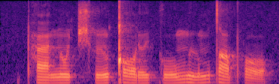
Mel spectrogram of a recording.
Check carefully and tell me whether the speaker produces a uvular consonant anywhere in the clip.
no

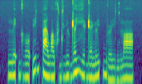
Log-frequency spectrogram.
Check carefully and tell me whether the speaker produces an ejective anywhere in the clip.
no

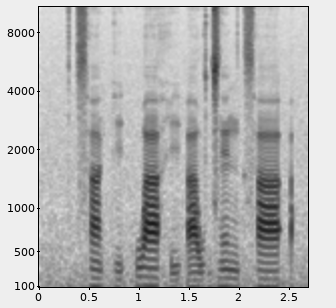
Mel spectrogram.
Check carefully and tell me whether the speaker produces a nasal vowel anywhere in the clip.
yes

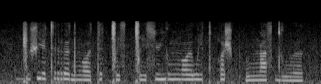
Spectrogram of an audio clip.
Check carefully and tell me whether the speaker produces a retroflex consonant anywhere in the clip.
no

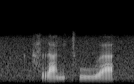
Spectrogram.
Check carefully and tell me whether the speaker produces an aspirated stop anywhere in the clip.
yes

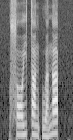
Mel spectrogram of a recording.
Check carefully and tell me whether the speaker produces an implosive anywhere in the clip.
no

